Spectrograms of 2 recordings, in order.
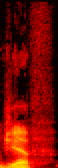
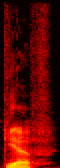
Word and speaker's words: GIF: to a Giffen Jeff I pronounced it Jeff for the longest time because that's just how I read it and then yeah just like common perception common opinion came up that it's supposed to be pronounced gif and so I just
